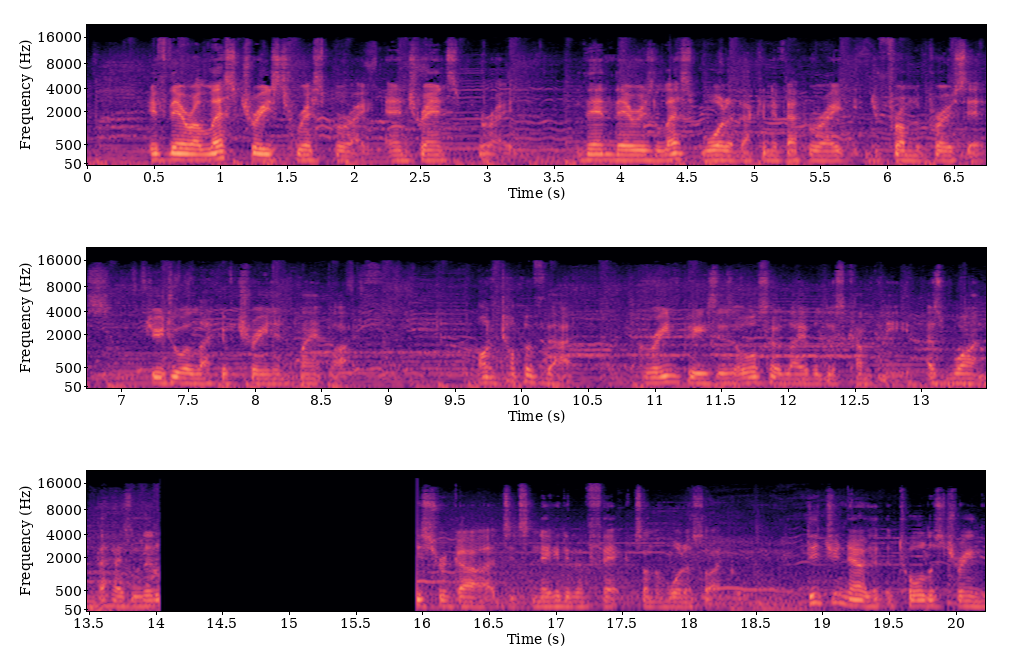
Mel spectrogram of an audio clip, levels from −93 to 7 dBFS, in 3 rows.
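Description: An audio dropout to silence runs from 14.02 to 15.95 s, removing about 1.93 s of material. The sound stops abruptly mid-flow and returns just as suddenly, and the gap between is silence, with no background or room tone underneath. That points to the input signal vanishing while the recording carried on writing silence, likely from a momentary disconnection or mute upstream. Whatever occurred during those two seconds is not recoverable.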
